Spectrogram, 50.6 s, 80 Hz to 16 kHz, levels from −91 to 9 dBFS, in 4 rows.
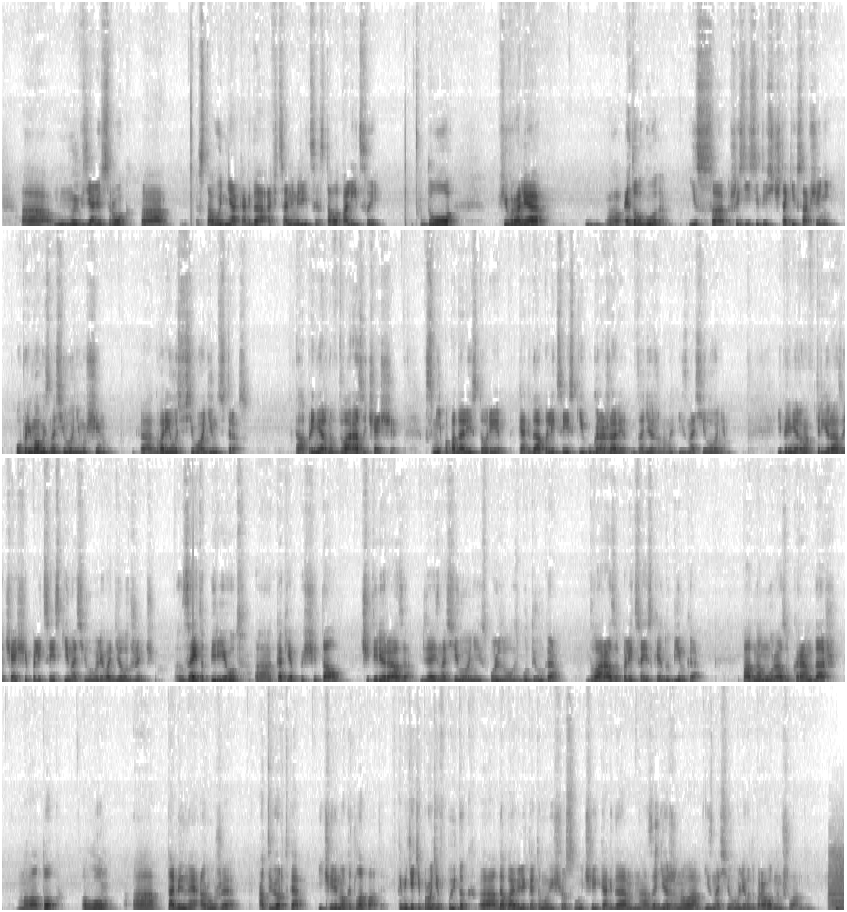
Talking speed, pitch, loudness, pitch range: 115 wpm, 130 Hz, -22 LUFS, 120-145 Hz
